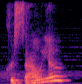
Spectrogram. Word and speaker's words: Chrysalia: I know that you're debuting your first album, Chrysalia.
